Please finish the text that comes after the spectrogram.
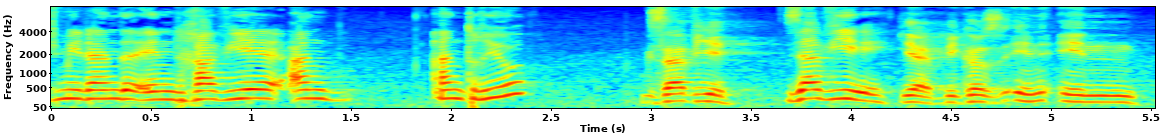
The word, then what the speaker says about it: Xavier: yeah because in in in Portuguese the X will become a sh but in French it's a oh wow okay Xavier Andre and the last X you don't pronounce yeah okay so zavier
